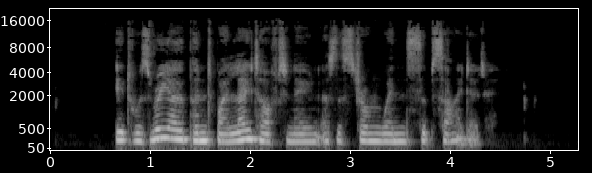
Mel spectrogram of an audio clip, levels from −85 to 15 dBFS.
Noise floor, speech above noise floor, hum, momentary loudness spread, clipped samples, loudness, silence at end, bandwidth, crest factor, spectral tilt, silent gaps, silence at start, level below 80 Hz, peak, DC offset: -80 dBFS; 60 dB; none; 11 LU; under 0.1%; -21 LUFS; 0.9 s; 16 kHz; 16 dB; -5.5 dB/octave; none; 0.65 s; -58 dBFS; -6 dBFS; under 0.1%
